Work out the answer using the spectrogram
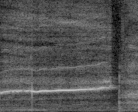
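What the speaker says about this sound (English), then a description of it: "a kettle begins to whistle a few moments later" A kettle whistles in a steady high, nearly unwavering tone that rises slightly and holds for about a second, then cuts off abruptly, leaving a faint hiss.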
